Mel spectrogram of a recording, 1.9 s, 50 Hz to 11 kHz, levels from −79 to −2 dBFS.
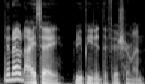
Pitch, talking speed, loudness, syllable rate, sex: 115 Hz, 215 wpm, -18 LUFS, 6.6 syllables/s, male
